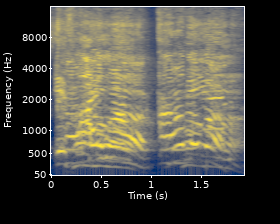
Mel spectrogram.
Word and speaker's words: Kamala: Let me actually pronounce her name right. Kamala Harris. Kamala.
